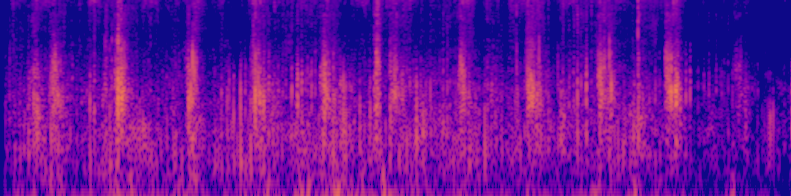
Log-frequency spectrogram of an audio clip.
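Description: Steady footsteps crunch through snow in a dense evergreen forest, roughly ten evenly paced steps at a walking rhythm, clear over a faint outdoor hush with no voices.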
